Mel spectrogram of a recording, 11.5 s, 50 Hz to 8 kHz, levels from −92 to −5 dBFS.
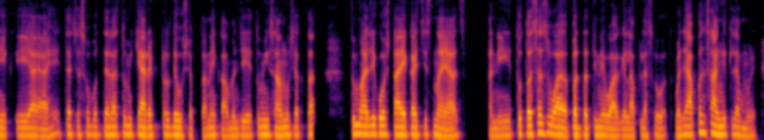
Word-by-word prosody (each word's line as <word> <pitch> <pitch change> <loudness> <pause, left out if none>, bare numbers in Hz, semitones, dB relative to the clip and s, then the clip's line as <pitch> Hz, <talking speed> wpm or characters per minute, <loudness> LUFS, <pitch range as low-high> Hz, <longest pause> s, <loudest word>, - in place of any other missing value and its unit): एक 115 -1 -3
AI 115 0 0
आहे, 120 +7 -4
त्याच्यासोबत 125 -1 -4
त्याला 125 0 +2
तुम्ही 130 -2 0
कॅरेक्टर 120 0 +2
देऊ 120 -1 +2
शकता 105 -2 -6
नाही 120 +2 -1
का. 105 0 -3
म्हणजे 115 +1 -3
तुम्ही 125 0 +1
सांगू 120 0 0
शकता. 125 +2 -2 0.6
तू 135 - +2
माझी 135 -1 +4
गोष्ट 135 -2 +1
ऐकायचीच 125 0 +3
नाही 115 -4 +2
आज 115 +4 -1 0.4
आणि 110 +2 -3
तो 130 - +2
तसाच 140 +3 +3
वा 125 -5 +5
पद्धतीने 120 0 +2
वागेल 105 -1 0
आपल्यासोबत, 110 +2 -5
म्हणजे 115 +3 -1
आपण 130 +5 +2
सांगितल्यामुळे. 130 -6 0
120 Hz, 160 wpm, -24 LUFS, 115-130 Hz, 0.6 s, वा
